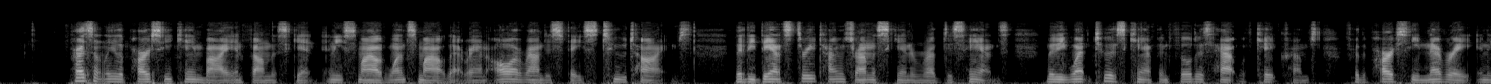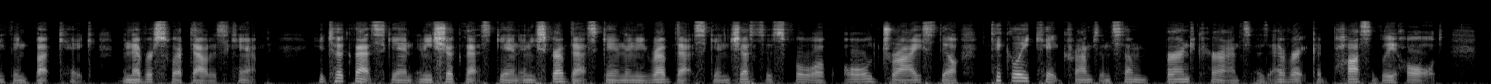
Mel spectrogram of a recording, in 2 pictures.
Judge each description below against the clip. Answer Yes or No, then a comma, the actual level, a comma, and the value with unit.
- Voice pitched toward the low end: Yes, low, 105 Hz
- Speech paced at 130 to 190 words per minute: No, average, 200 wpm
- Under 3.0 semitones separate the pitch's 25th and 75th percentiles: No, average, 3.3 semitones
